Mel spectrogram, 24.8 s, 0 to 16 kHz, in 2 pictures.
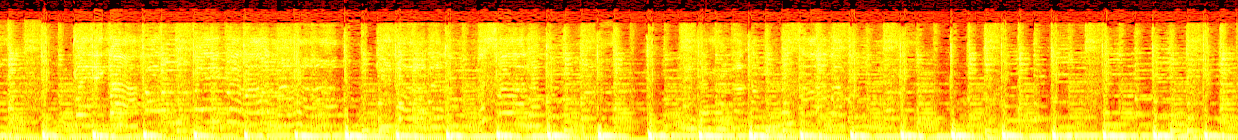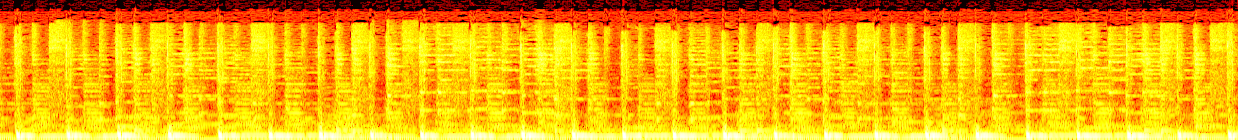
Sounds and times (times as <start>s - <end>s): Music: 0.0s - 24.7s.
